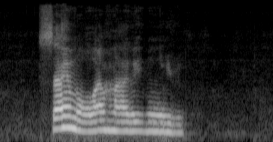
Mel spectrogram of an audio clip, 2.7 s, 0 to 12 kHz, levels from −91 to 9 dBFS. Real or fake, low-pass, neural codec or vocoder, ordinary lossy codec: fake; 10.8 kHz; codec, 24 kHz, 1.5 kbps, HILCodec; Opus, 64 kbps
